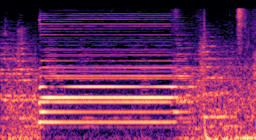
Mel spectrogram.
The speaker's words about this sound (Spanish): nosotros comenzamos un conteo aquí con el teléfono para detectar el tiempo que demora la alarma en activarse con el niño dentro del vehículo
